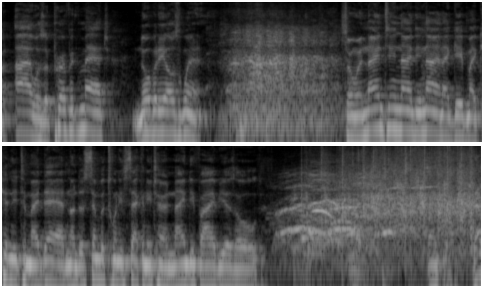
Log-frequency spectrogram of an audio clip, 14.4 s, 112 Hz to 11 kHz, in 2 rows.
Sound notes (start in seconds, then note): 3.1 audience laughing; 11.2 audience applauding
